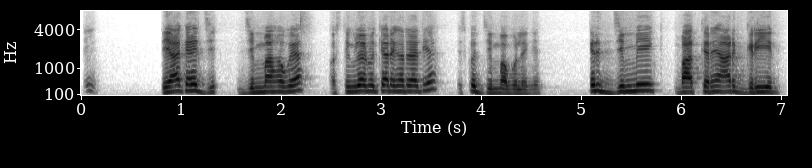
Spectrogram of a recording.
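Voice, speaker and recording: High-voiced man teaching biology. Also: clear, resonant tone, no room sound. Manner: asks and answers his own questions, reads English textbook lines slowly. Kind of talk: exam-prep lecture.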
